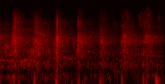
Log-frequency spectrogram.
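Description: Scattered applause from a handful of people in an audience: uneven, separate hand claps rather than a full ovation.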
